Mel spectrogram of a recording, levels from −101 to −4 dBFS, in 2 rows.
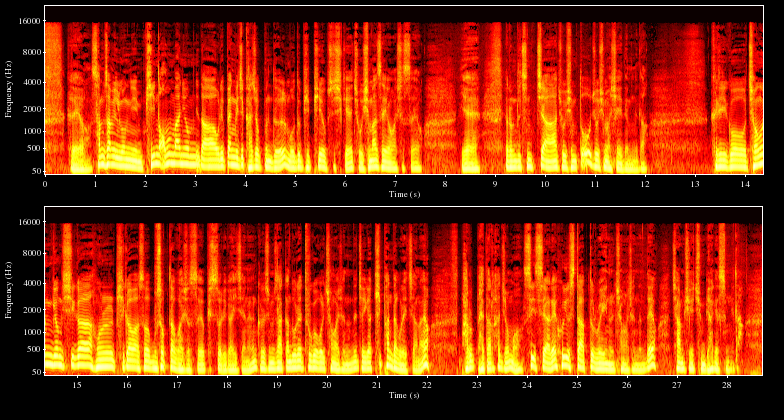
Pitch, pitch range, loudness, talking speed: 110 Hz, 95-130 Hz, -17 LUFS, 335 characters per minute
